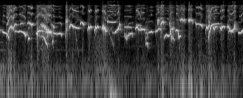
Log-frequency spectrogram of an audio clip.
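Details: Kept Oriental magpie-robin in full, lively song meant as tutor material for other cage birds; quick sequence of clear whistles, slurred upward and downward notes and short chirps, separated by brief gaps.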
